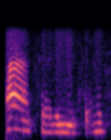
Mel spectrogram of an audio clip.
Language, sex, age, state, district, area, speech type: Tamil, female, 60+, Tamil Nadu, Madurai, rural, conversation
